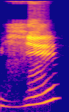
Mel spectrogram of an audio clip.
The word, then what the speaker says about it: е: Il se prononce comme yé quand elle est accentuée.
